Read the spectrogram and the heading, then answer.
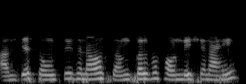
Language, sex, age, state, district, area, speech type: Marathi, female, 30-45, Maharashtra, Akola, urban, conversation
